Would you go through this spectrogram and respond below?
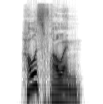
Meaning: plural of Hausfrau
- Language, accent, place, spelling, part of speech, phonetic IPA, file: German, Germany, Berlin, Hausfrauen, noun, [ˈhaʊ̯sˌfʁaʊ̯ən], De-Hausfrauen.ogg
